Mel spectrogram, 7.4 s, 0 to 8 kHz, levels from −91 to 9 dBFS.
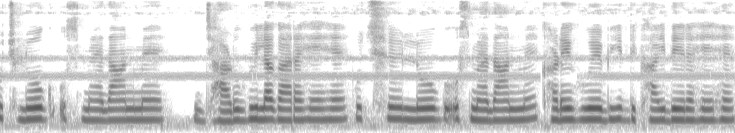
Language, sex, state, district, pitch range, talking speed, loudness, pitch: Hindi, female, Chhattisgarh, Balrampur, 200-210 Hz, 180 wpm, -36 LUFS, 205 Hz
